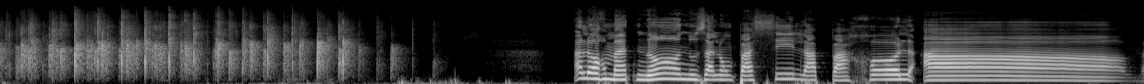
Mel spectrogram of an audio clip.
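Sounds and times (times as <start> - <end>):
audience applause: 0.0 - 4.2
speech: 5.8 - 11.3.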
